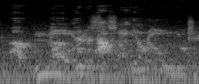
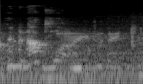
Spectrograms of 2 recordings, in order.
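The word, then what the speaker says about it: Viminacium: But here we have 3rd century in a Roman city called Viminaccio. That's how you say it. Or Viminaccio.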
